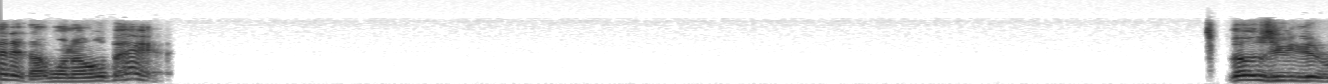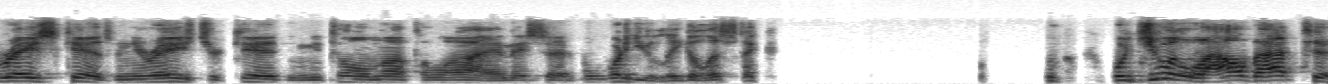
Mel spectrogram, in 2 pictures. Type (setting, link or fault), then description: setting, large echoing room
